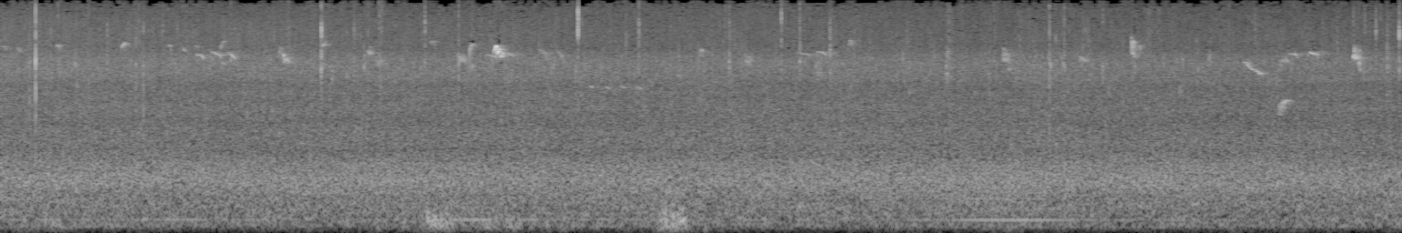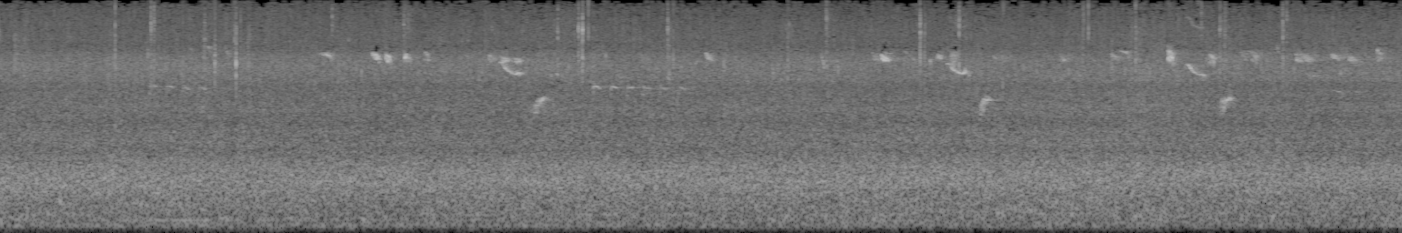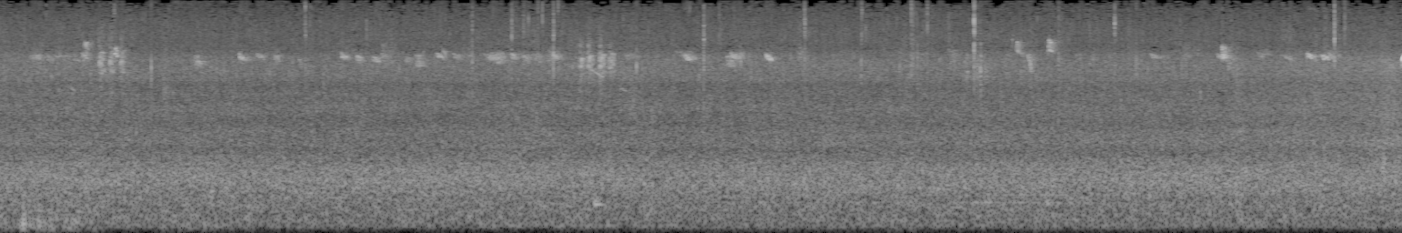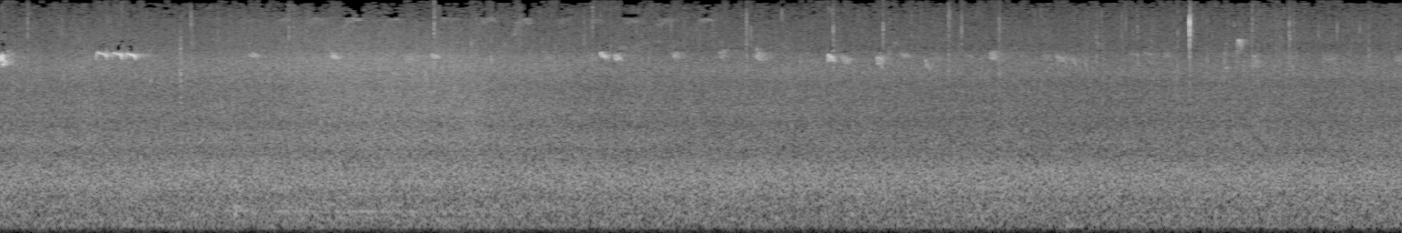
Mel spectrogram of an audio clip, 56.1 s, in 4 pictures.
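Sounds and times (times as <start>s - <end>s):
small birds calling: 0.0s - 14.4s, 15.0s - 55.6s.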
